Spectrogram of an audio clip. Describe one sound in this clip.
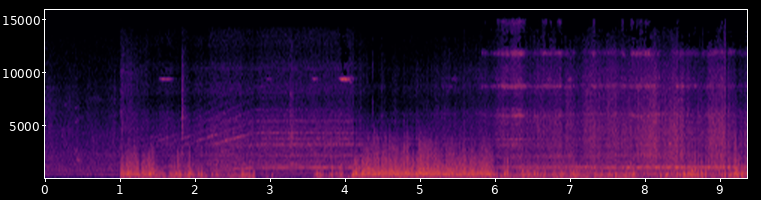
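A train rumbles past close by, its wheels clattering on the rails.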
